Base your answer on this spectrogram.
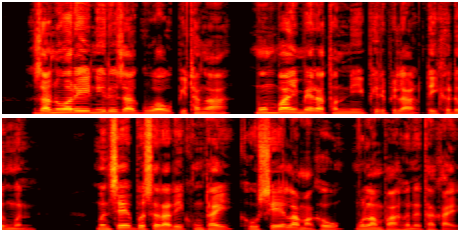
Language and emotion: Bodo, neutral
